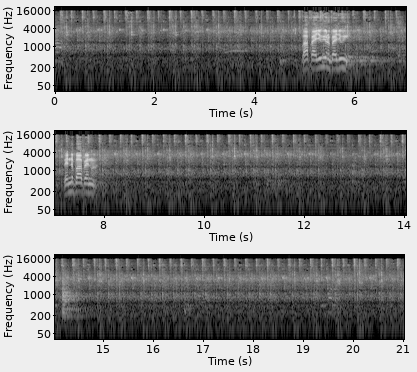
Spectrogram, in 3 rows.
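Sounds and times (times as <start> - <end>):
man shouting: 0.0 - 0.3, 3.4 - 4.0
engine idling: 0.0 - 21.0.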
